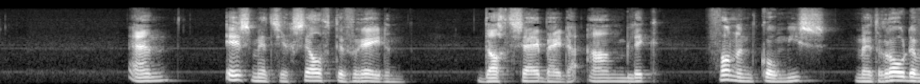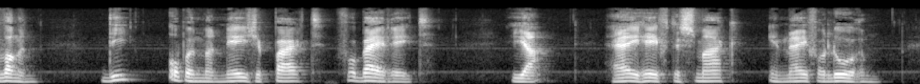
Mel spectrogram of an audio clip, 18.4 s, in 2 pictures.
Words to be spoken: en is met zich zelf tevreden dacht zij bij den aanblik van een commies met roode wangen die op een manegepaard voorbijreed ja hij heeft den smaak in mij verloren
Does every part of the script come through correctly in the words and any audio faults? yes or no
yes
